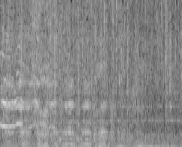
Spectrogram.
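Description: A horse lets out a loud, drawn-out whinny lasting about two seconds, its pitch wavering and trembling throughout, with no voices over it.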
